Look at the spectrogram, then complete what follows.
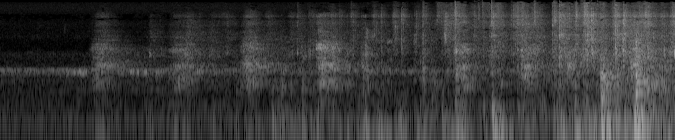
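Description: Dog's claws clicking and paws padding on a ceramic tile floor in quick, uneven steps, growing louder as the dog comes close, with a few heavier thumps near the end.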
